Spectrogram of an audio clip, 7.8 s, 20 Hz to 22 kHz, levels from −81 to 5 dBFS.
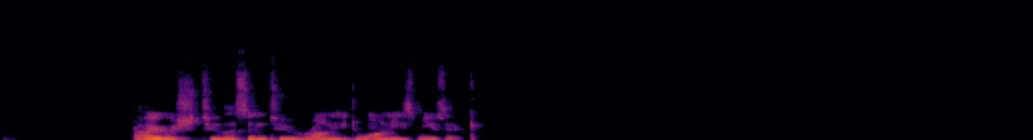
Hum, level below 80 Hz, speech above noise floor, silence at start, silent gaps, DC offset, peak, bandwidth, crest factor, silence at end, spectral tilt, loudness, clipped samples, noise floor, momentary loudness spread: none; -78 dBFS; over 57 dB; 1 s; none; under 0.1%; -16 dBFS; 11.5 kHz; 22 dB; 4.15 s; -6.5 dB/octave; -34 LUFS; under 0.1%; under -90 dBFS; 13 LU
